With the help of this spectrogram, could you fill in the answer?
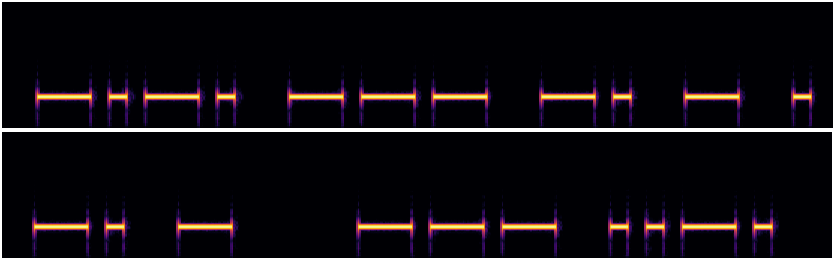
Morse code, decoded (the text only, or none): CONTENT OF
